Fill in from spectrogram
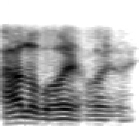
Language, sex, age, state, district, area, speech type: Assamese, male, 18-30, Assam, Sonitpur, rural, conversation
